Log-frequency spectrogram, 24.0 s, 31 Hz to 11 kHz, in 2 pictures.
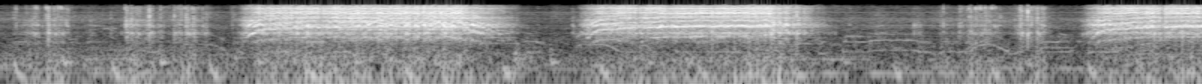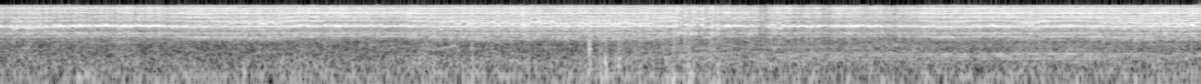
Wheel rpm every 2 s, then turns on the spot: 10, 130, 100, 180, 20, 80, 220, 220, 210, 220, 230, 220.
0-2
